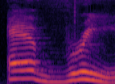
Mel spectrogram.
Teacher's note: esse E do meio não é pronunciado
